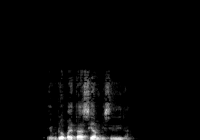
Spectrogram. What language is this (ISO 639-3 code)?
eus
